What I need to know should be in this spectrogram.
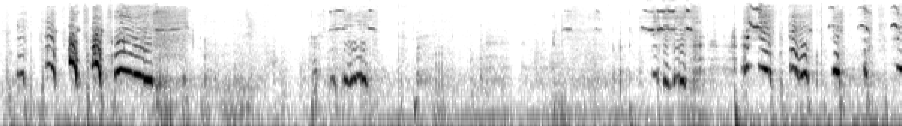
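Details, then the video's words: Chow Chow dog at the vet, which it hates, giving bursts of high, wavering whines and yelps that bend up then down, a quiet pause in the middle, then another rapid run of whimpers. "Chow Chow Dog HATES VET"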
